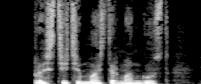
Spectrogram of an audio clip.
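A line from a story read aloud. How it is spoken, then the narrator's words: Guilty babbling. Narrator (Russian): виновато залепетала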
